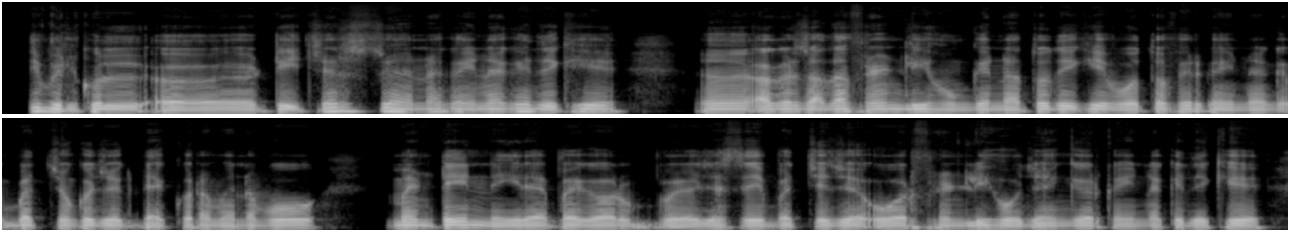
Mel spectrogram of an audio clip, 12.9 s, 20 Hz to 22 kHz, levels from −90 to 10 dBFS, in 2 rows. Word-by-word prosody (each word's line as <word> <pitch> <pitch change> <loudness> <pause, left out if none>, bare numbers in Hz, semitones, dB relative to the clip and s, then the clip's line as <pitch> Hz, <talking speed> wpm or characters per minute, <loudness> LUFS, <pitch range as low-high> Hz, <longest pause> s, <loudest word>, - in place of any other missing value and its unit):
जी, - - +4
बिल्कुल। 105 -3 +2 0.2
अ, 90 +1 +1
टीचर्स 130 +6 0
जो 130 - +4
है 110 - +2
ना 110 - -2
कहीं 105 -4 -1
न 105 +1 0
कहीं 120 +2 +2
देखिए 110 +1 0 0.5
अ, 100 - 0 0.3
अगर 110 +2 +3
ज़्यादा 105 +1 +1
फ्रेंडली 110 -1 +1
होंगे 90 -2 -1
ना 95 0 0
तो 105 - 0
देखिए 105 +1 +1
वो 95 - +3
तो 100 - +1
फिर 110 +2 -1
कहीं 95 -3 -1
न 90 +1 -2
कहीं 80 - -4
बच्चों 95 -1 -1
का 100 - +2
जो 95 0 +1
एक 95 - 0
डेकोरम 95 -1 -2
है 85 - -1
ना 95 - -2
वो 95 +1 +2 0.6
मेंटेन 105 +2 +3
नहीं 90 0 +1
रह 95 0 +2
पाएगा 95 0 +2
और 95 -1 +1
ब 70 -3 -1
जैसे 95 0 0
बच्चे 90 +1 -1
जो 95 -1 +2
ओवर 95 +4 +1
फ़्रेंडली 95 -4 -2
हो 90 - +3
जाएँगे 95 +1 -1
और 90 - -1
कहीं 85 +1 -4
न 85 - -4
कहीं 80 +3 -4
देखिए, 90 +2 0
95 Hz, 240 wpm, -21 LUFS, 90-105 Hz, 0.6 s, जी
